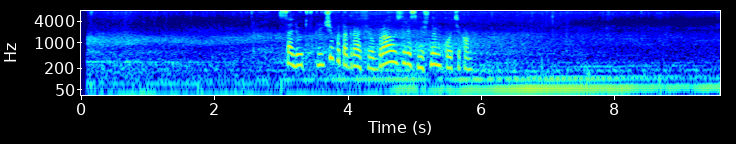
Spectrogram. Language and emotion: Russian, neutral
